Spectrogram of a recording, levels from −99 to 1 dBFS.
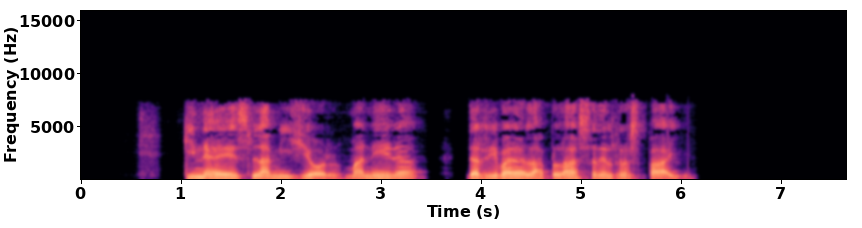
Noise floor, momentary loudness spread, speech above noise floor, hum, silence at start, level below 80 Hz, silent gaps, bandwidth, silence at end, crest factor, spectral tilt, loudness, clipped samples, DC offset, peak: under -90 dBFS; 9 LU; over 74 dB; none; 1.05 s; -60 dBFS; 3.52-3.56 s, 3.72-3.85 s; 8 kHz; 1.55 s; 16 dB; -5 dB/octave; -17 LUFS; under 0.1%; under 0.1%; -2 dBFS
